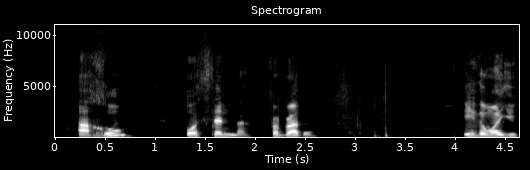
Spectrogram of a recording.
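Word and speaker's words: sena: So A-K-H-U is brother, or you could say S-E-N-A, Senna, Senna.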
